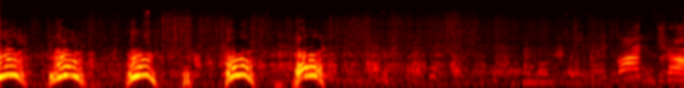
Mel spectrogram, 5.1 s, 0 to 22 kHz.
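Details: Walking pack of 22 Basset Hounds at Belwade Farm, Dess, Aboyne, Scotland, 2 October 2016: loud ringing baying barks repeated about twice a second, then quieter yips and a final bay, with human voices nearby.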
